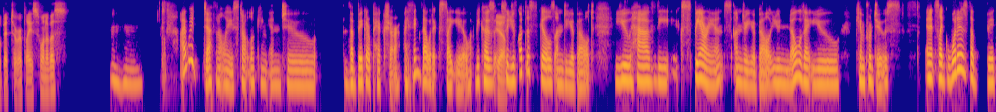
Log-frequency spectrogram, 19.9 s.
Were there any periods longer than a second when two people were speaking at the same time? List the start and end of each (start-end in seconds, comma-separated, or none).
none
